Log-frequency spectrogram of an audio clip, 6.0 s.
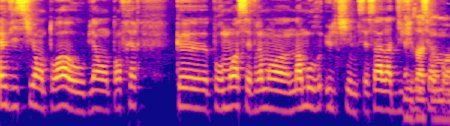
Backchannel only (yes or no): no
